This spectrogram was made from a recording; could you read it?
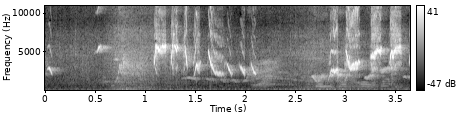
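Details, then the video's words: Green leafbird in full song, used to provoke rival birds into singing; the bird mimics a kingfisher and a white-rumped shama. Loud bursts of rapid high chirps and sharp notes come in two clusters, with a quiet pause between them. "PANCINGAN CUCAK IJO GACOR PALING AMPUH MENAIKAN EMOSI LAWAN AGAR BUNYI DAN GACOR"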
